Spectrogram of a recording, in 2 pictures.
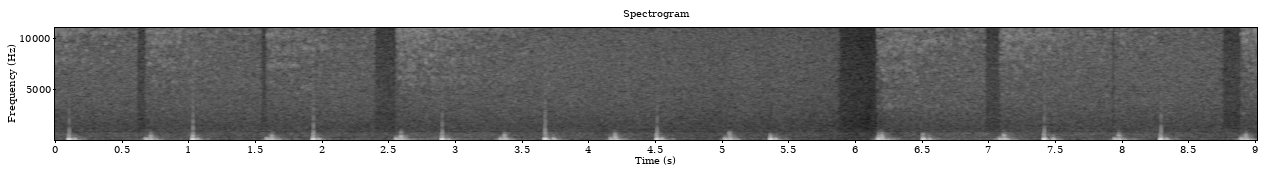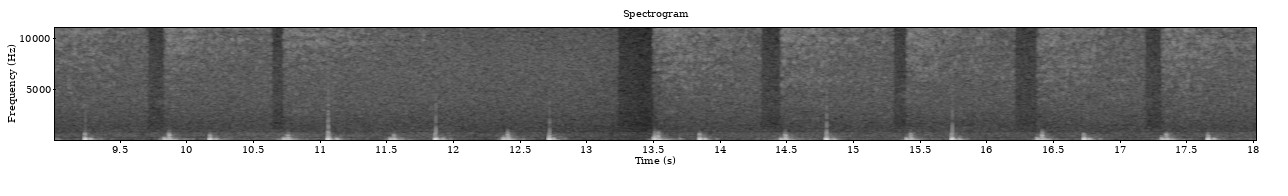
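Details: Female sleeping during an afternoon nap: steady paired heart sounds, about 66 beats a minute, regular and clear; normal resting heartbeat during sleep.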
